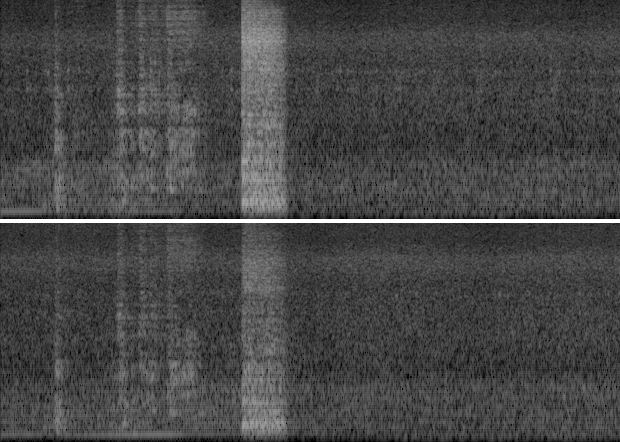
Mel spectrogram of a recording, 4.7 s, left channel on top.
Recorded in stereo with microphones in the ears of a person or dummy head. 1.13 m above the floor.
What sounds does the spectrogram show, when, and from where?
0.3 s crushing: 35° left (ahead or behind), 0.9 m
1.8 s an explosion: 50° left (ahead or behind), 0.7 m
